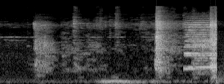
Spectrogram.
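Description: A loud, brief bird call near the end, with a fainter noisy sound shortly after the start.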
